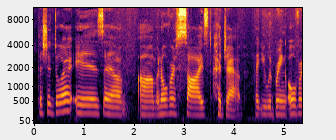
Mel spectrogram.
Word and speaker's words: hijab: We've called this a hijab. Mm-hmm. Is that pronounced correctly?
